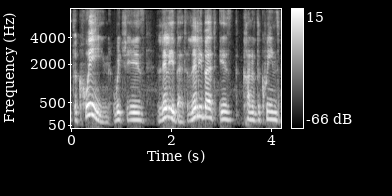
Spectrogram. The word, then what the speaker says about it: Lilibet: her full name is lily bett lilly bit is how you would pronounce it in the uk lilibert uh little bit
